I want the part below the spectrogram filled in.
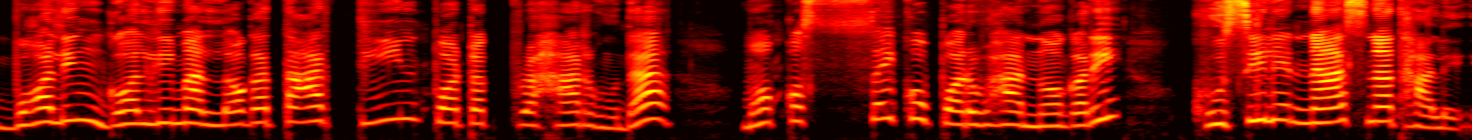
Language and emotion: Nepali, happy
